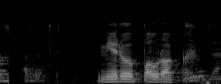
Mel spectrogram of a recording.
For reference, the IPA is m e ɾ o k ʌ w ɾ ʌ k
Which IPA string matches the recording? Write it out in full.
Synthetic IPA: m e ɾ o p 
